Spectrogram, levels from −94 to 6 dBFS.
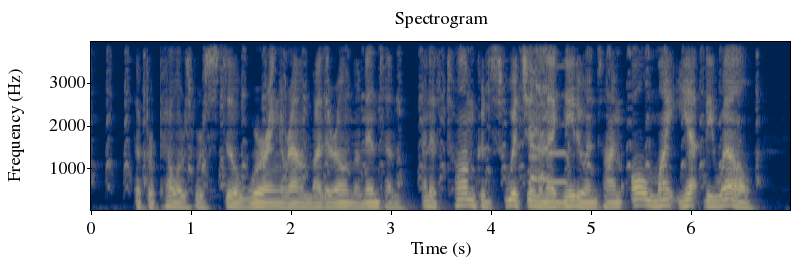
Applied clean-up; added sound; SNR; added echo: classical method WPE with log-MMSE.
